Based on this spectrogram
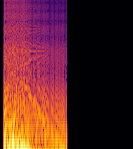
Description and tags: Exploding Saucer
game, space, Alien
